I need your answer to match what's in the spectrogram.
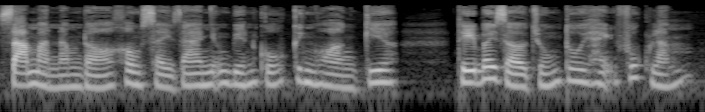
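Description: A woman narrating a first-person romance story as an audiobook, in a steady, emotional reading. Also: deep voice, normal speed.

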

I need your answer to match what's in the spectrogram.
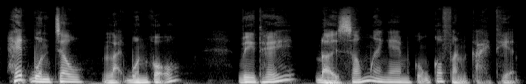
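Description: A man narrating a ghost story in the first person with expressive, rising and falling delivery. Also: low-pitched, dry recording, studio quality.

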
